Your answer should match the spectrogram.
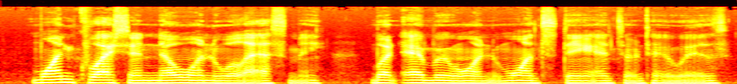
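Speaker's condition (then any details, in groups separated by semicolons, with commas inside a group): ALS; told condition is terminal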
